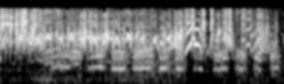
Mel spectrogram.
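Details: Two pet budgerigars chattering nonstop: a dense, scratchy warble of rapid chirps and squawks, a sharp whistled note sweeping up and down near the middle, and a row of short lower notes repeating about four times per second beneath.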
